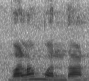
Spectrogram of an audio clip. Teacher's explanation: மகர மெய்யெழுத்தை அடுத்து வகரம் வந்தால் சரிங்களா அது அரை மாத்திரையில இருந்து கால் மாத்திரை அளவுக்கு ஒலிக்கும் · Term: மகர குறுக்கம்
